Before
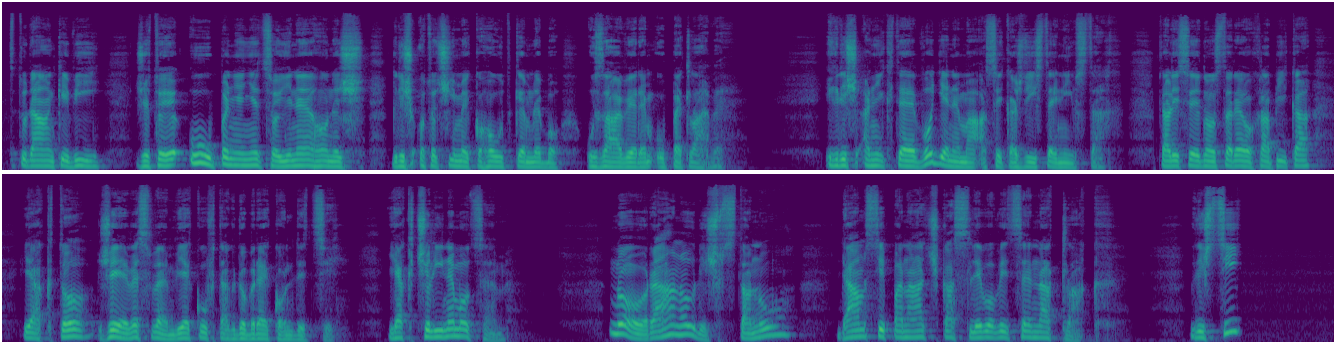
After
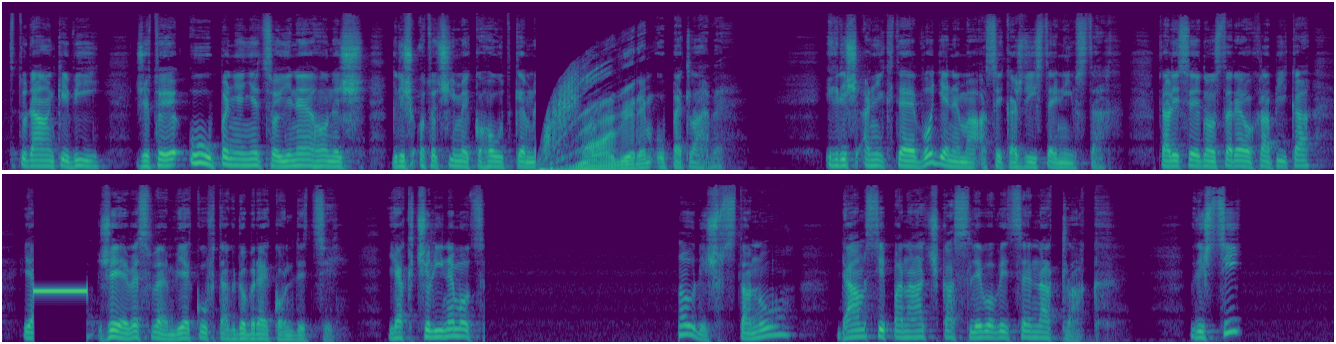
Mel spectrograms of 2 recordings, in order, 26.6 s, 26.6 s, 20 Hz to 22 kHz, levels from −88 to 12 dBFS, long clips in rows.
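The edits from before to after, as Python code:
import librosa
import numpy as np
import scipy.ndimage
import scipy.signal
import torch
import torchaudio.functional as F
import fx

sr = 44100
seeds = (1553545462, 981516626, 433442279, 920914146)

y = fx.edit(x, sr, fx.tape_start(start_s=5.34, length_s=1.21),
    fx.bleep(start_s=13.64, length_s=0.54, hz=1270.0, db=-16.0),
    fx.room_tone_fill(start_s=18.15, length_s=1.95), tone=tone)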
